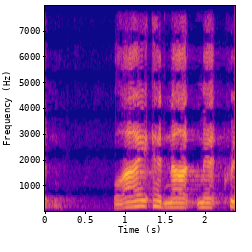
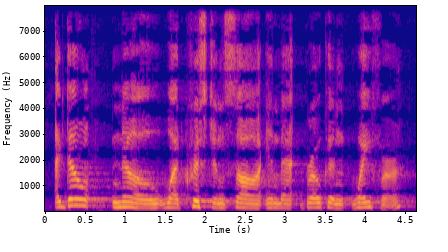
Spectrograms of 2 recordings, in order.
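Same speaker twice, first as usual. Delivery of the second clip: ordinary talk, nothing marked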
